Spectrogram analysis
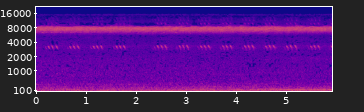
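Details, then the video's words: Repeated cricket chirps, a dozen pulsed high bursts in six seconds at a steady rhythm, set against a constant sizzling insect trill and a light low hum. "CRICKETS SOUNDS"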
